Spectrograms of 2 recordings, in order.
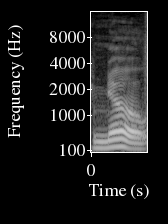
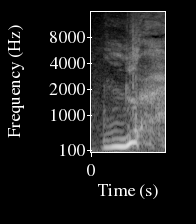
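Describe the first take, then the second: First: It is said flatly with little energy. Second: It is said forcefully with lots of energy.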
